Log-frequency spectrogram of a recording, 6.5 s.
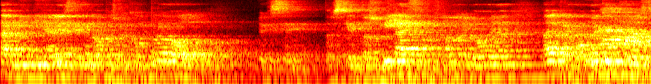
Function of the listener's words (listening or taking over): listening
